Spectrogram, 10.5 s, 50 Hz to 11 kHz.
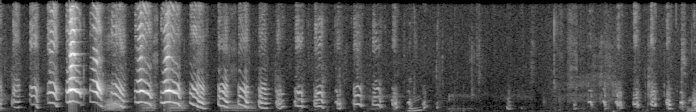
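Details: Patterdale Terrier puppies about 20 days old give a long run of high, whining whimpers and squeaks, each note sliding downward, repeated rapidly for several seconds before fading, then resuming softly near the end.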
